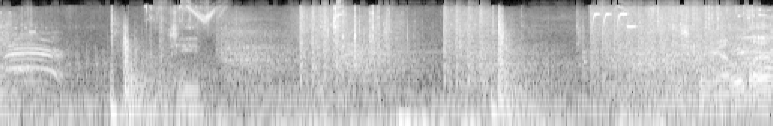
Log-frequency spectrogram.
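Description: An automated turret in a video game fires bursts at an enemy, with several sharp volleys and thumping impacts spread across the moment while a player talks over the action.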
